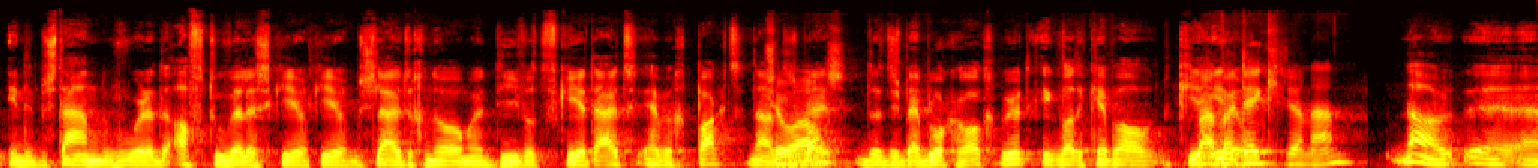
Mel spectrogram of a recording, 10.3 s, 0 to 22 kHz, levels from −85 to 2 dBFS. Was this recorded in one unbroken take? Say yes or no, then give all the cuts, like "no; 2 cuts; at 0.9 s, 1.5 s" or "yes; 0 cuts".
no; 2 cuts; at 2.1 s, 9.1 s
